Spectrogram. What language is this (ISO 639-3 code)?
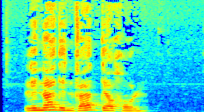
bre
